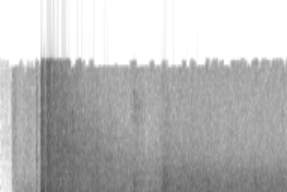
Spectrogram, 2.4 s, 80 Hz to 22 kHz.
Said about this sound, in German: 70 Mal feuern die Kanonen zu Beginn der Militärparade an diesem Morgen Salutschüsse ab. Für jedes Jahr seit der Gründung der Volksrepublik einen Schuss.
